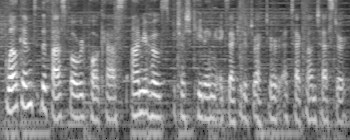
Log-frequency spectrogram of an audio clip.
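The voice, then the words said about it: Hoarse voice from throat infection. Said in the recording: “as you can hear in my voice, a bit of a throat infection”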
